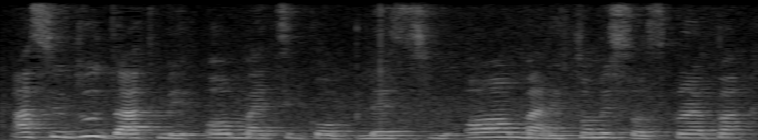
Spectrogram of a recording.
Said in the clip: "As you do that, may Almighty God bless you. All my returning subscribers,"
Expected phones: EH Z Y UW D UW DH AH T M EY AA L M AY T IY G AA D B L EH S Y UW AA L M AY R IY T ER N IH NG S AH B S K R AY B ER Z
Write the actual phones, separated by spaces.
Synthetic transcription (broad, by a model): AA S Y UW D UW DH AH T M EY AA L M AY T IY G AA D B L EH S Y UW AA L M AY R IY T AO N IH S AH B S K R AY B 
